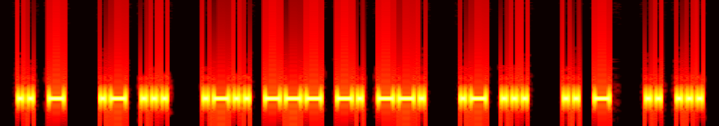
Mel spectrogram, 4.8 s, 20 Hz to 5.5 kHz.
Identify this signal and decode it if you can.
Morse code, heard as a keyed tone, about 34 wpm, 600 Hz. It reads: IT AS LONG AS IT IS
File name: the old man and the sea 2 35wpm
